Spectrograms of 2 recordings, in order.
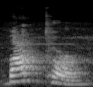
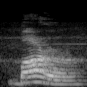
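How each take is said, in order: First: The middle consonant is a sharp T. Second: The middle consonant sounds like a soft D. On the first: "T sound pronounced sharply" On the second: "often sound like a soft D"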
